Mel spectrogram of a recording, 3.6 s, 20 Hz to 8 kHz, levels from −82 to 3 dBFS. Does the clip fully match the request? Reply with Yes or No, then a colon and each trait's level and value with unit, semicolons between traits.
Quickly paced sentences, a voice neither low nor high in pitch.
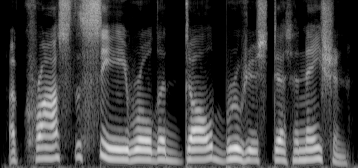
No: slow, 135 wpm; medium, 170 Hz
